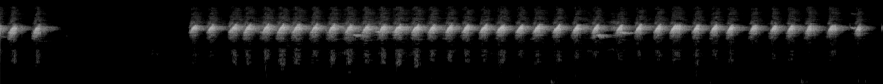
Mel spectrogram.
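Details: Short burst, a pause, then a long unbroken stream of fast, high, piercing chirps from a flamboyan bird, used as singing therapy for kept birds.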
